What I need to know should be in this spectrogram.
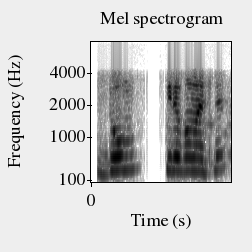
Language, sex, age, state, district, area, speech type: Bengali, female, 18-30, West Bengal, Uttar Dinajpur, urban, conversation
